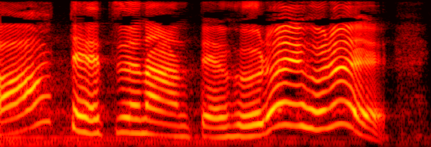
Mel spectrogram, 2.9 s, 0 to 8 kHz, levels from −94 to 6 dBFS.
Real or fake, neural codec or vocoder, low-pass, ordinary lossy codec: real; none; none; none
